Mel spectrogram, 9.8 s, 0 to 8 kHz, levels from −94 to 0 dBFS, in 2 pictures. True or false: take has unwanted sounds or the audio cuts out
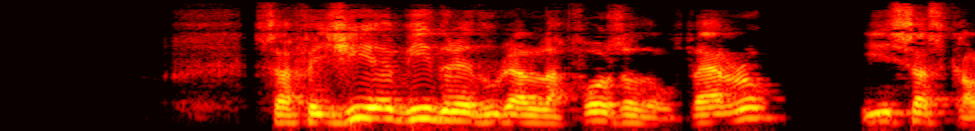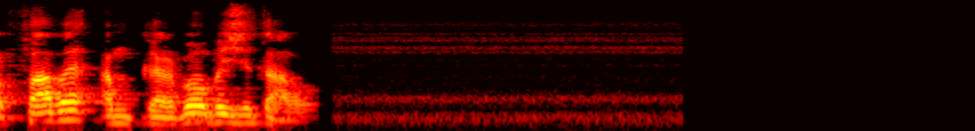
false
